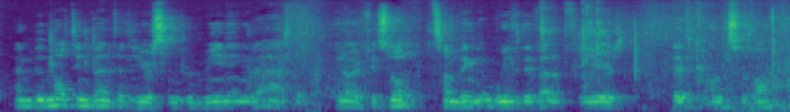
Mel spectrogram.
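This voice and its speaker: Against noticeable background noise, a man talks at a very fast pace with fairly even intonation. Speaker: tech executive and investor speaker. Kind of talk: business talk to an audience.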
